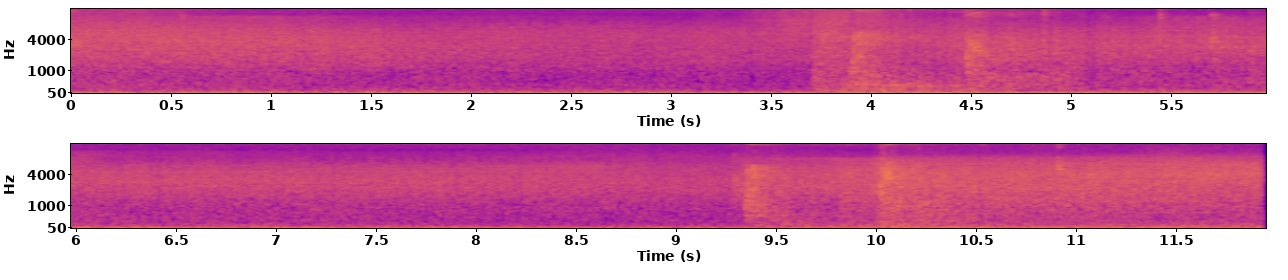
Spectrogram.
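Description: High-explosive shells burst against a dreadnought-era warship in a naval combat game: a steady roaring wash of noise, broken by two pairs of heavy booming impacts, one early and one near the end.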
